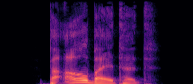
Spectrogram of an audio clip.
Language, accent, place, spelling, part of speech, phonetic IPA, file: German, Germany, Berlin, bearbeitet, verb, [bəˈʔaʁbaɪ̯tət], De-bearbeitet.ogg
- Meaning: past participle of bearbeiten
